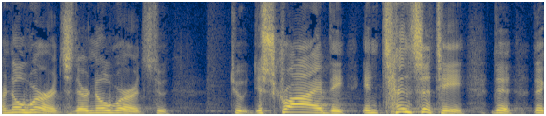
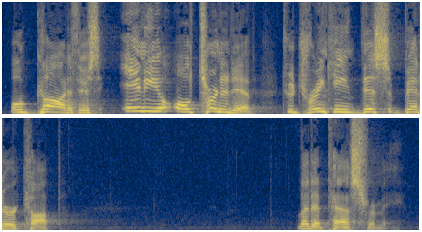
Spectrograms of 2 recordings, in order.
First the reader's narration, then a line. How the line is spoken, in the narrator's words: And he cried out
